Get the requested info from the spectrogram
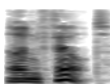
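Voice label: "unfelt", English, uk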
